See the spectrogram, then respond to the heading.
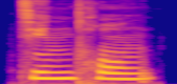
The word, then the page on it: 精通: jīng tōng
